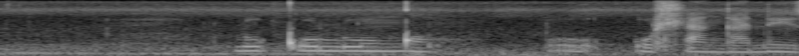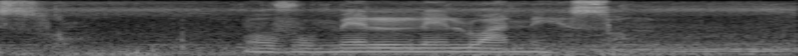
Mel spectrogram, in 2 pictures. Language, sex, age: Xhosa, female, 30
